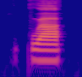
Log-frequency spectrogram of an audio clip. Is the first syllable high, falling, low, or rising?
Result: high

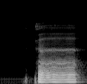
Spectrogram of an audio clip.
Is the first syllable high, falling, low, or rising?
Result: high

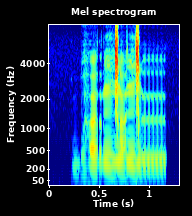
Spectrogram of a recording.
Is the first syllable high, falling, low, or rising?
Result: high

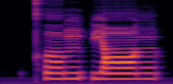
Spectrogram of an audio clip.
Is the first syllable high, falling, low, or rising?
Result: high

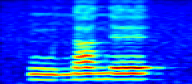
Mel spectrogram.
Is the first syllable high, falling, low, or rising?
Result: low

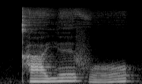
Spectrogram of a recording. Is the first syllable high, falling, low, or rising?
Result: high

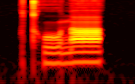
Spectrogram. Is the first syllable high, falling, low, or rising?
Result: low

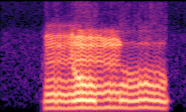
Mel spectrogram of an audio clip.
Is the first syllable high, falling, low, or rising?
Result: high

